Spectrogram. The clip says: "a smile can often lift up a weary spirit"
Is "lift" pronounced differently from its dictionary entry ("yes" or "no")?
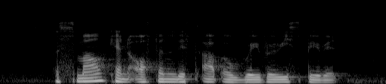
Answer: no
